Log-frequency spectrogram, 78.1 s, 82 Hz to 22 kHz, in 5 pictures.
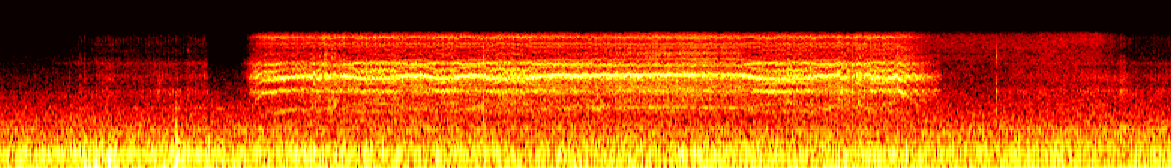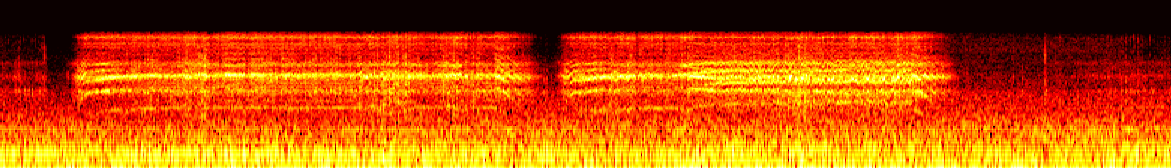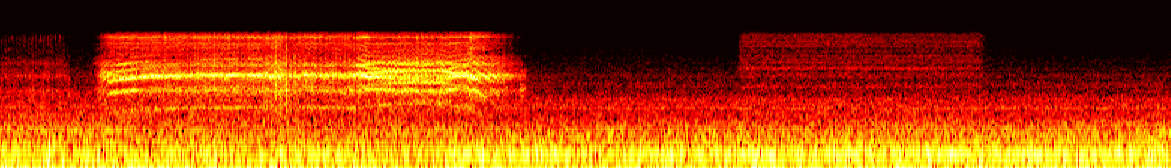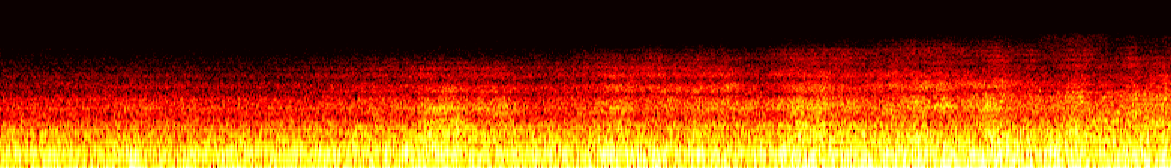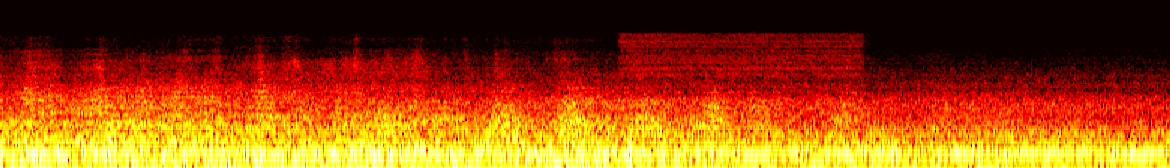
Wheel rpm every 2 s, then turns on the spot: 10, 30, 160, 160, 160, 160, 20, 20, 80, 160, 160, 90, 160, 150, 20, 20, 80, 160, 140, 0, 0, 0, 0, 0, 0, 0, 0, 0, 0, 0, 0, 0, 0, 0, 0, 0, 0, 0, 0.
14-16 30-32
